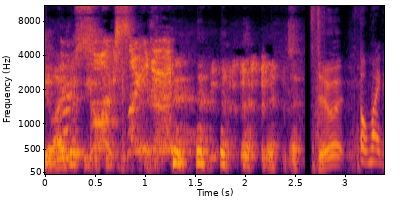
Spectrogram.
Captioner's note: laughing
